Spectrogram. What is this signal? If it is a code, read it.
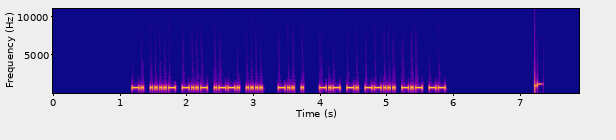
Morse code, heard as a keyed tone, about 36 wpm, 700 Hz. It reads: N4XPH DE KN7KM
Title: USA Callsign DE Callsign - 5 Characters - 35wpm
